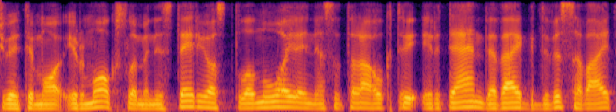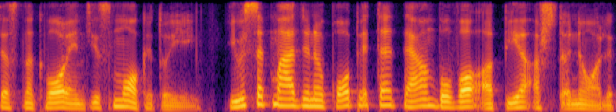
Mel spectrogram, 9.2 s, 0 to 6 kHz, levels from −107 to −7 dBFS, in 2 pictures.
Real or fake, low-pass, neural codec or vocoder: fake; 5.4 kHz; codec, 16 kHz, 0.8 kbps, ZipCodec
